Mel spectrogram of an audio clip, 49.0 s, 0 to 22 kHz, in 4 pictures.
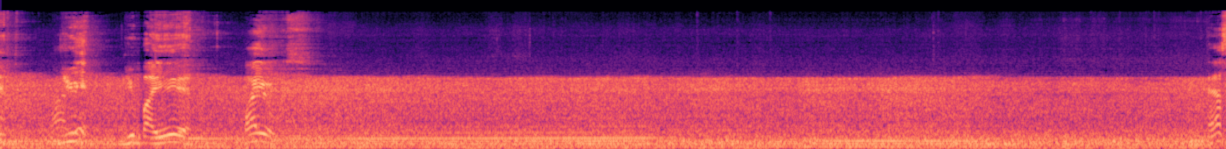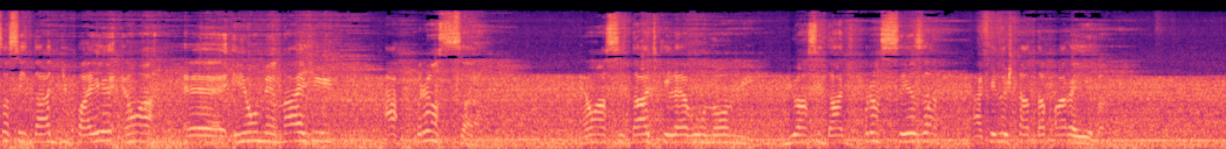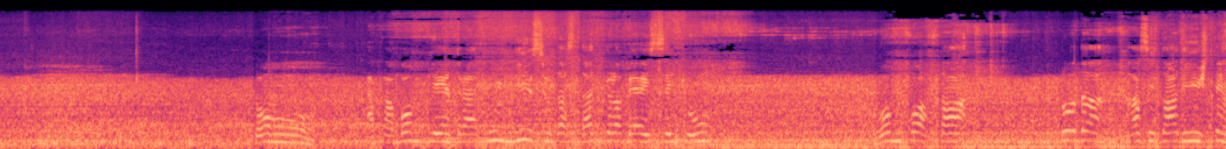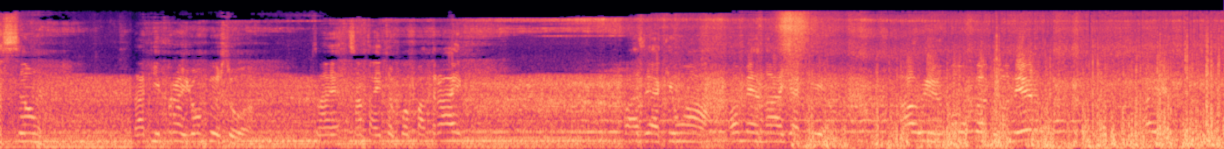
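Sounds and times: car road noise at highway speed: 0:00.0 - 0:49.0
low engine hum: 0:00.0 - 0:49.0.

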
